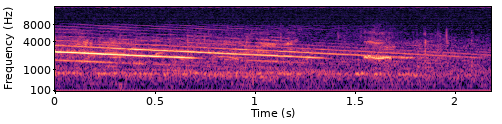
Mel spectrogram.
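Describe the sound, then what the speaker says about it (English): Full-time siren at a 1992 Brisbane Rugby League match between Norths Devils and Logan City Scorpions at Bishop Park: a steady, slowly falling electronic wail heard from a distance over crowd noise, with no talking. "Full-time siren sounds as the last tackle of the match is made"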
